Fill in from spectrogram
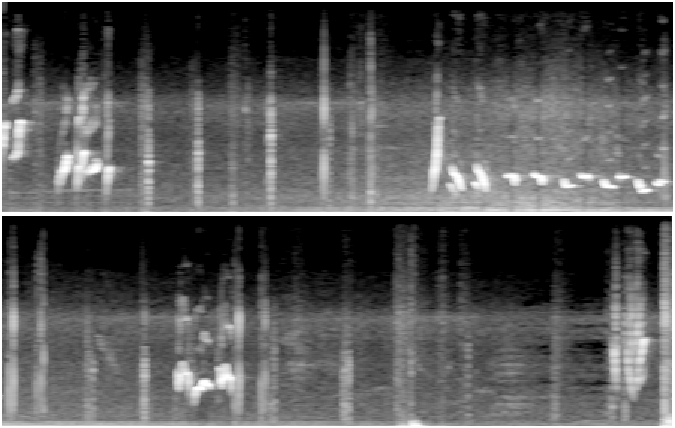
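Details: Greater green leafbird (cucak hijau), a raw bird trained toward full singing: scattered sharp high chirps, a rapid twittering run near the middle, then a brief thump and a few more notes over steady low background noise.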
